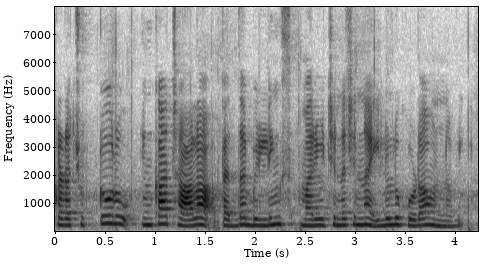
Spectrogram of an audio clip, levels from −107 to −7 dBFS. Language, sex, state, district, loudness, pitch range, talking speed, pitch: Telugu, female, Telangana, Hyderabad, -18 LUFS, 220-240 Hz, 170 wpm, 230 Hz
